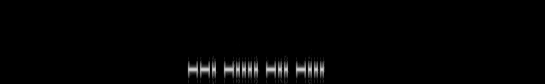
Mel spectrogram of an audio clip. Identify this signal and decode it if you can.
Morse code, heard as a keyed tone, about 41 wpm, 700 Hz. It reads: G6DB
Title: DXCC-100 Call Signs - 4 Characters - 40wpm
